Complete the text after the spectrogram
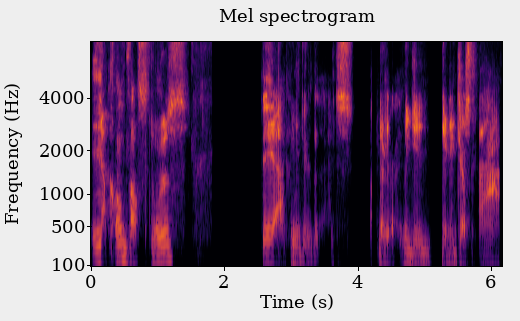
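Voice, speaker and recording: Using a put-on character voice, a man talks at a fairly slow pace with long, frequent pauses. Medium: actual play. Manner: rambling, eager.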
